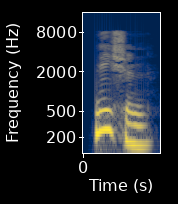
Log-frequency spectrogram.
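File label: "nation", American English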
